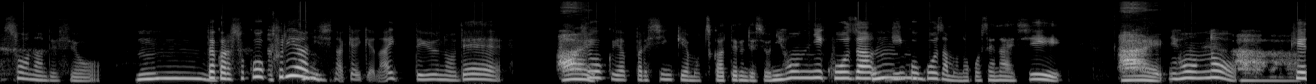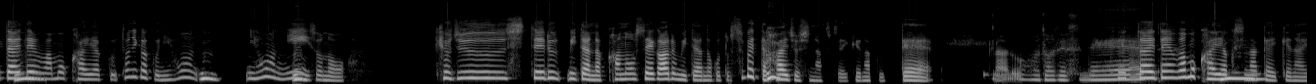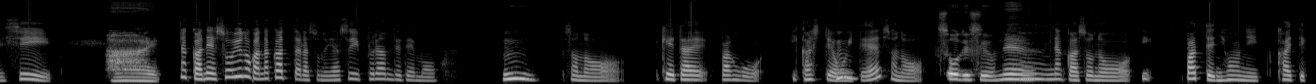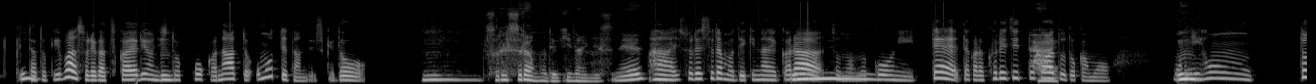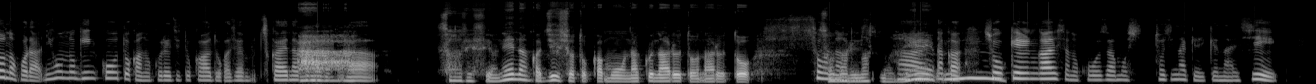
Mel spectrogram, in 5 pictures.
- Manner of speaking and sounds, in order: distorted speech; other background noise
- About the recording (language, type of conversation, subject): Japanese, advice, 転職や引っ越しをきっかけに、生活をどのように再設計すればよいですか？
